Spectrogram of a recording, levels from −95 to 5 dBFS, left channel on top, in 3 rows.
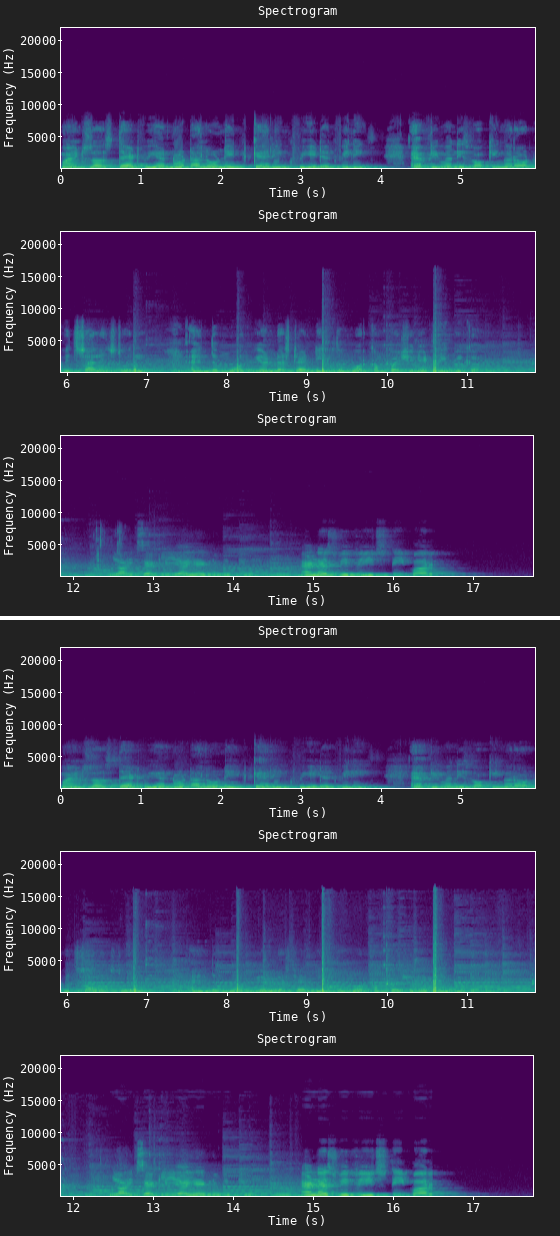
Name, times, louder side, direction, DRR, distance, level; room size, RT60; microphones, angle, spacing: voice 1, 0.0-3.8 4.1-11.3, left 1 dB, 60° left, 2.9 m, -32 dB
sound 1, 6.0-14.9, right 2 dB, 90° right, 2.6 m, -39 dB
sound 2, 6.5-8.7 9.2-9.7 10.5-11.0, right 1 dB, 50° right, 1.3 m, -32 dB
voice 2, 12.4-14.3 14.8-16.5, right 2 dB, 70° right, 1.5 m, -32 dB
22.0 x 22.0 x 9.4 m
head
